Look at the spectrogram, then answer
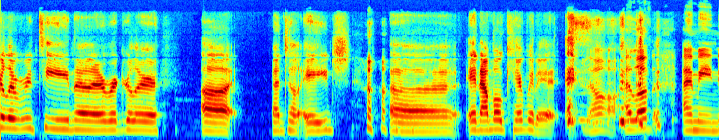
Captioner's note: laughs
